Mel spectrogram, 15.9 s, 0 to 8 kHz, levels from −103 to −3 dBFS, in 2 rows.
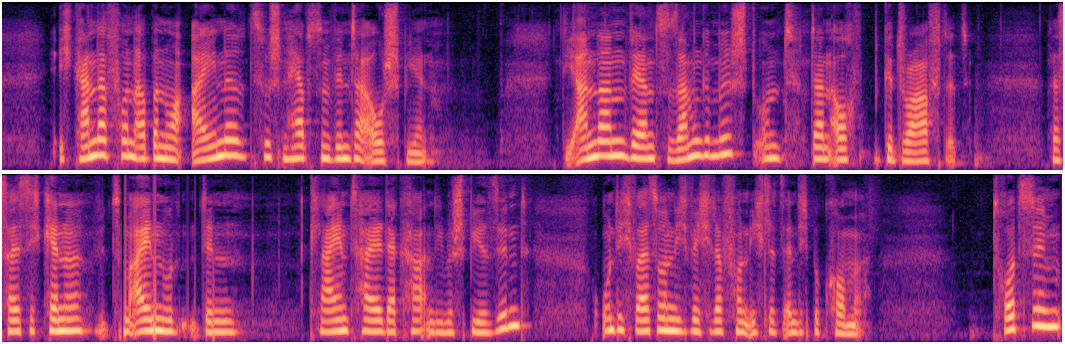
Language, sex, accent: German, female, German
